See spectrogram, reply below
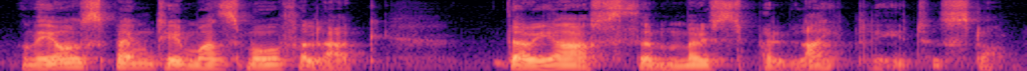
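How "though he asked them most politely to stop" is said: ordinary delivery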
